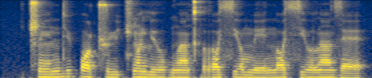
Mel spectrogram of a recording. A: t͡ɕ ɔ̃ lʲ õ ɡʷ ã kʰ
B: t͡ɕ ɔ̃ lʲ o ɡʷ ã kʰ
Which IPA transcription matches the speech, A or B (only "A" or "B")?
B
